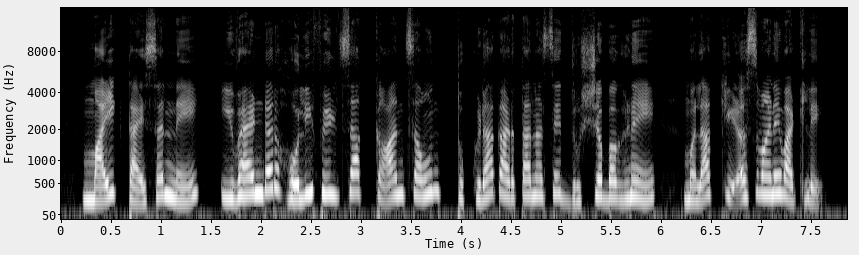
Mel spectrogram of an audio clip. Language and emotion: Marathi, disgusted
